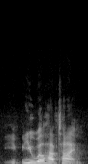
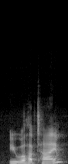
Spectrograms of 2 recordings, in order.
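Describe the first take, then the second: First: Said in the usual way. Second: "time" rises at the end as a question; rising question. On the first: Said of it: "then I am just saying". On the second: Shown as a demonstration. Teacher showing the English question tune, voice going up on "time". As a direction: lift your voice up on "time". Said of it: "in English, we would make our voices go up".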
